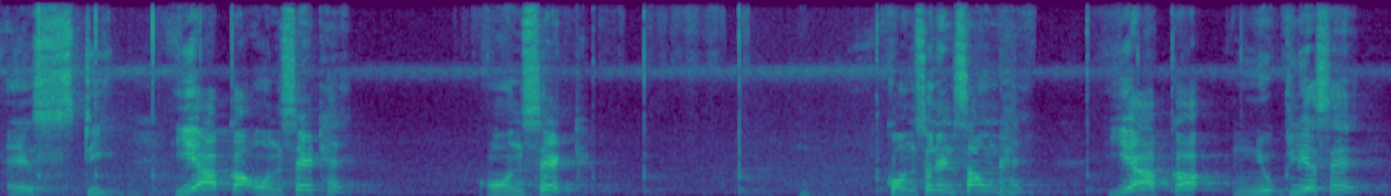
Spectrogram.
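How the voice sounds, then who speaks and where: Man tutor with a Hindi accent, high voice, patient step-by-step lecture delivery, reverberant room. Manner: explains slowly, asks and answers his own questions. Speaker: English exam tutor. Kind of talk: classroom-style lecture.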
